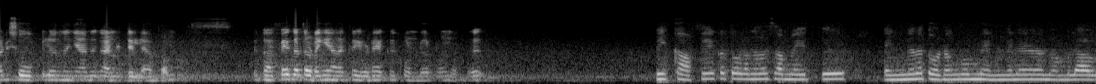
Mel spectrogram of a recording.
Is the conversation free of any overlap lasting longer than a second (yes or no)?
yes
